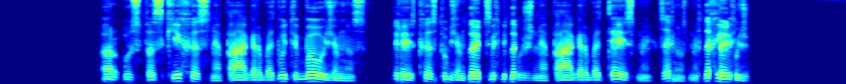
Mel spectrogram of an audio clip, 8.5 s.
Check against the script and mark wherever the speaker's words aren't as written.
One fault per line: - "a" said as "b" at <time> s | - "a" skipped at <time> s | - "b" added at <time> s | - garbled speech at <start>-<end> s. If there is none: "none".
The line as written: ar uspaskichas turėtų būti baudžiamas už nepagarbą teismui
- "turėtų" said as "nepagarbą" at 2.2 s
- garbled speech at 3.9-5.2 s
- garbled speech at 6.6-7.5 s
